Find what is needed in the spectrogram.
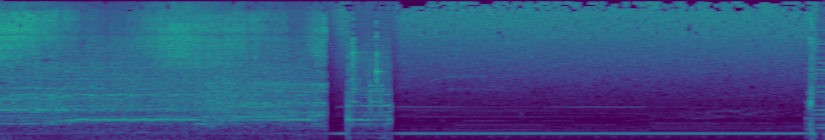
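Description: Soundtrack of a short video playing on a computer: a hissing track with several held tones that cuts off a little over three seconds in, followed by a steady low hum with faint tones above it.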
